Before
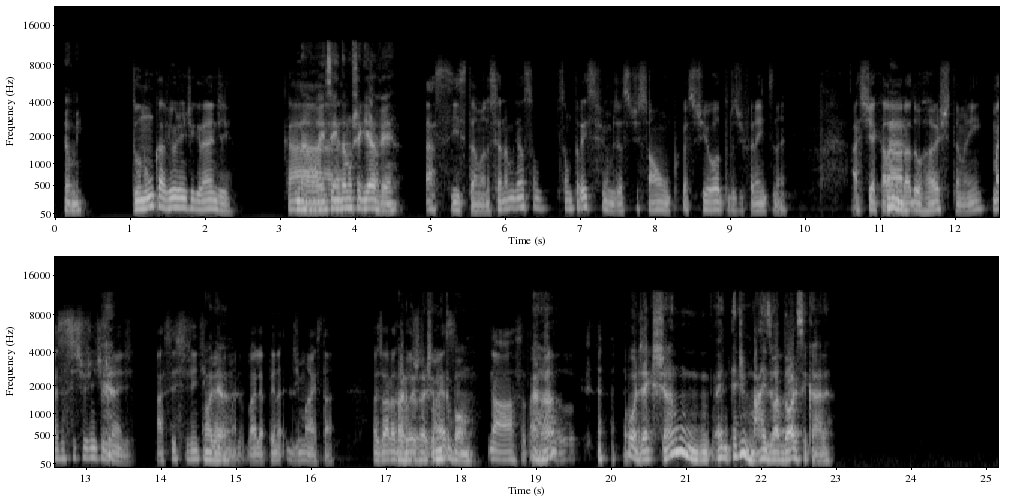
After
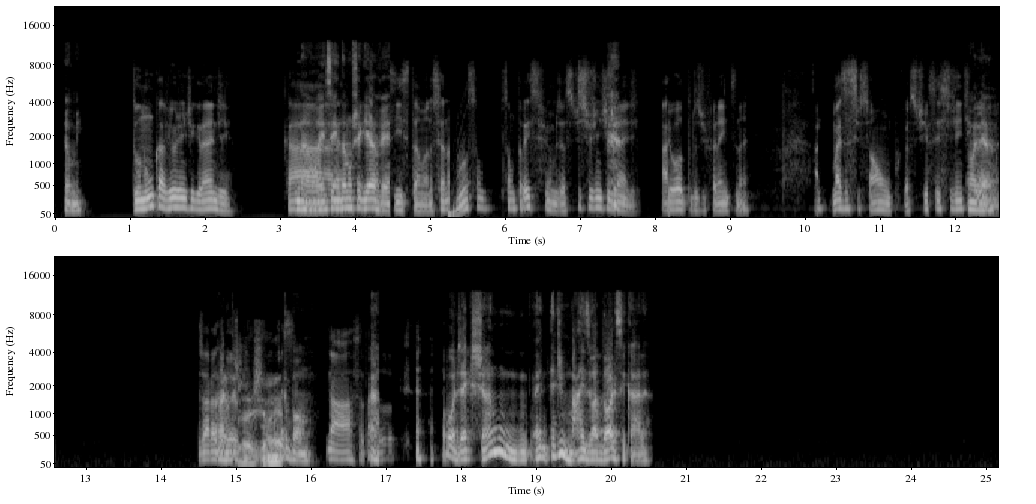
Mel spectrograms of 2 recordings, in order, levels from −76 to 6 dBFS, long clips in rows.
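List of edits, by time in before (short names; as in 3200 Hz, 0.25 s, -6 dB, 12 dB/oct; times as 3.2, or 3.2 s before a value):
4.45–5.21 cut
6 tape start 0.27 s
7.73–8.68 swap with 12.81–14.02
10.66–12.29 cut
14.96–16.88 room tone
17.4–17.76 speed 61%
19.05–19.31 cut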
